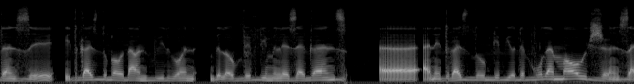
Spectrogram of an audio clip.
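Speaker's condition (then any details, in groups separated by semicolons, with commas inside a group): Laryngeal cancer, voice loss, electrolarynx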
